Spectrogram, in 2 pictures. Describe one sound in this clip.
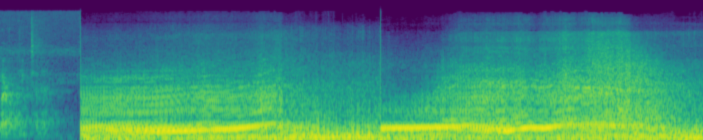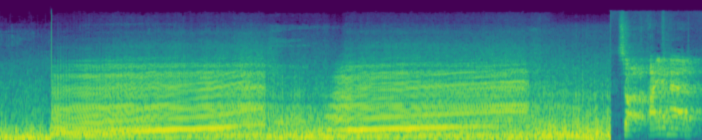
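A car engine roars loudly, climbing in pitch as it speeds up through several gears.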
